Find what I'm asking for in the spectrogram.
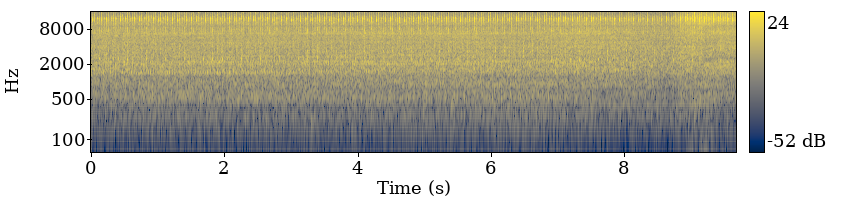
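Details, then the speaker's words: BMW E87 N45B16 after VANOS replacement, not yet fully warm. Steady idle with a fast, light ticking: normal injector tick. No camshaft/VANOS rattle remains, and the earlier knock appears cured. "Пусть форсунка стучит, к черту все это. Главное, чтобы распределительный вал не дребезжал."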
